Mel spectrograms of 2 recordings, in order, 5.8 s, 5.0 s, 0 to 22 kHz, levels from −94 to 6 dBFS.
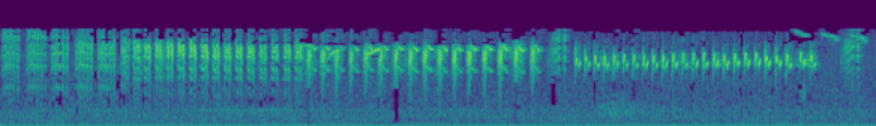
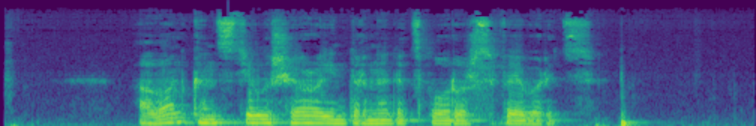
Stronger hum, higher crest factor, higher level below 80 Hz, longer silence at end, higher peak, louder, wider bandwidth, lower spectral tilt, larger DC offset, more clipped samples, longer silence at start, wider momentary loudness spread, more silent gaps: neither; about the same, 18 dB vs 14 dB; second, -54 dBFS vs -32 dBFS; second, 0.05 s vs 0.75 s; about the same, 0 dBFS vs 0 dBFS; second, -15 LUFS vs -12 LUFS; second, 8.8 kHz vs 15 kHz; second, 2.5 dB/octave vs -5.5 dB/octave; first, 0.6% vs under 0.1%; neither; about the same, 0 s vs 0.05 s; about the same, 8 LU vs 10 LU; neither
